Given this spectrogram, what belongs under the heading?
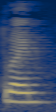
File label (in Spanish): "truen", Silabas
